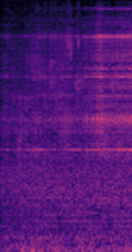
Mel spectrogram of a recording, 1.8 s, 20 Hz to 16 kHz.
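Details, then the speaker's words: 1982 Glasstream bass boat with Chrysler 100 hp outboard after pressure washing: thin, steady high whine over a low rumble. The noise stops when the battery is disconnected, so it is electrical; the owner suspects a fried stator, as there is now no spark. "that sounds like either electrical noise or maybe crank case pressure pushing up past the seal or something guys that noise goes away when i disconnect the battery so some kind of electrical noise under here"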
